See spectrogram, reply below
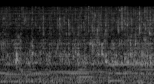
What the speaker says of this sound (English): Now we can put lots of water now.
